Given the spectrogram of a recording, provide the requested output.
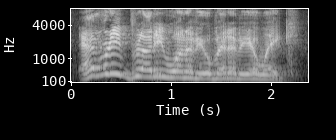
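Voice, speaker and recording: A male actor as a gruff officer in a radio drama. His gravelly voice swings widely in pitch and starts high. He sounds menacing. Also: sing-song, fairly quick, a bit bright, full character voice. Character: gruff, menacing military officer hunting rebels. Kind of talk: radio play acting.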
